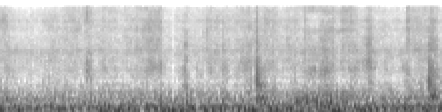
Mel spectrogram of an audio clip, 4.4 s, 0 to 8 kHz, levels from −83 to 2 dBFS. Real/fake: fake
